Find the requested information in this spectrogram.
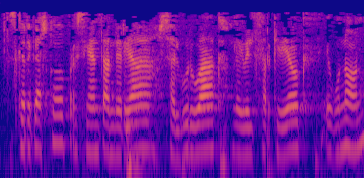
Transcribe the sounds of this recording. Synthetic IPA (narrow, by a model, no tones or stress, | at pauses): e̞ske̞rikasko̞pɾe̞siðe̞nt̪eand̪eɾeasalβuɾuaklejβ̞ilt͡saɾkiðeo̞ke̞ɣ̞unon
